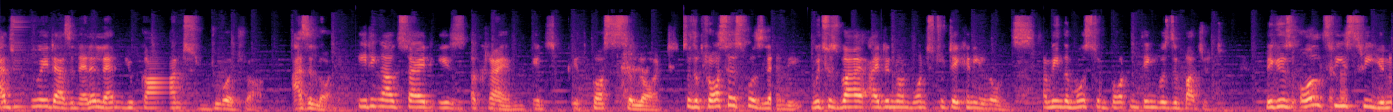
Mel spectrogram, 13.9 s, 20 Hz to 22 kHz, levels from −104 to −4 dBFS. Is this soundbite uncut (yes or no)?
no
